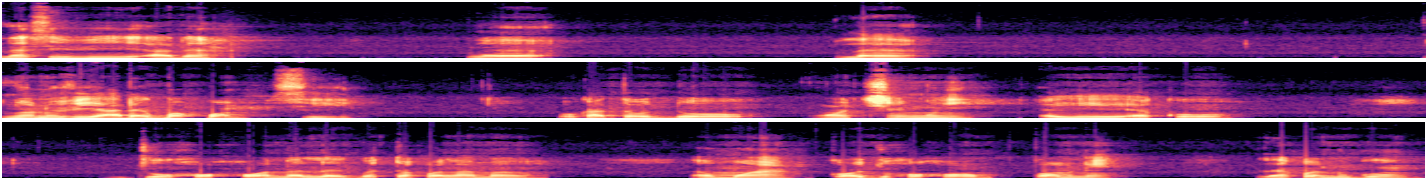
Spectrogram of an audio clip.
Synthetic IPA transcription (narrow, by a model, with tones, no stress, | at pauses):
nɛ̃˦si˨vi˦a˨ɖə˦ | k͡plə˦ | lɛ˨ | ɲɔ̃˦nũ˦vi˦a˨ɖə˦ɡ͡bɔ˦k͡pɔ˦msi˨ | wʔo̰˦ka˦t̪ɔ̃˦wo˦d̪o˦ | ŋɔ̃˦t͡ɕĩ˦ŋũ˦i˦ | e˦jɛ˦e˦ko˦ | d͡ʒo˨xɔ˨xɔ˨nɛ̃˦lɛ˨ɡ͡bɛ˨t̪ɔ˦ɸɛ˦la˦mɛ̃˦ | ɛ̰˦mɔ̃˦a˦kɔ˦d͡ʒo˨xɔ˨xɔ˨k͡pɔ˦mnɛ̃˨ | lɛ˨˦ɸɛ˦nũ˦ɡo˦m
